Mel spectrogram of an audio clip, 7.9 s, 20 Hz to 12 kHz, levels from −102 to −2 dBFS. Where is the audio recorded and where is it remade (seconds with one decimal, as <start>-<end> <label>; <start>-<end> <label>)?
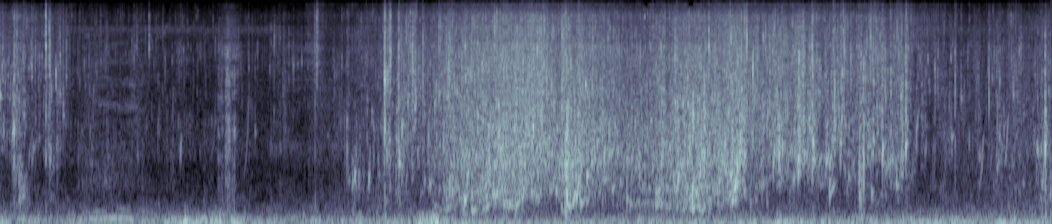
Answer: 0.0-2.1 recorded; 2.1-2.7 remade; 2.7-7.9 recorded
